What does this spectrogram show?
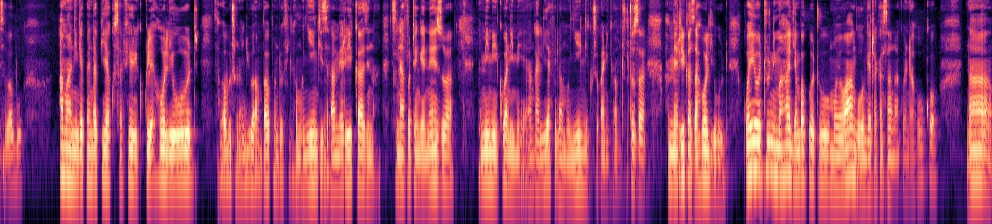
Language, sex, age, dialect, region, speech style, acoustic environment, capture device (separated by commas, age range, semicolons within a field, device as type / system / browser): Swahili, male, 18-24, Kenya - Mombasa, Kenya, relaxed; focused, construction, mobile / macOS / Safari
